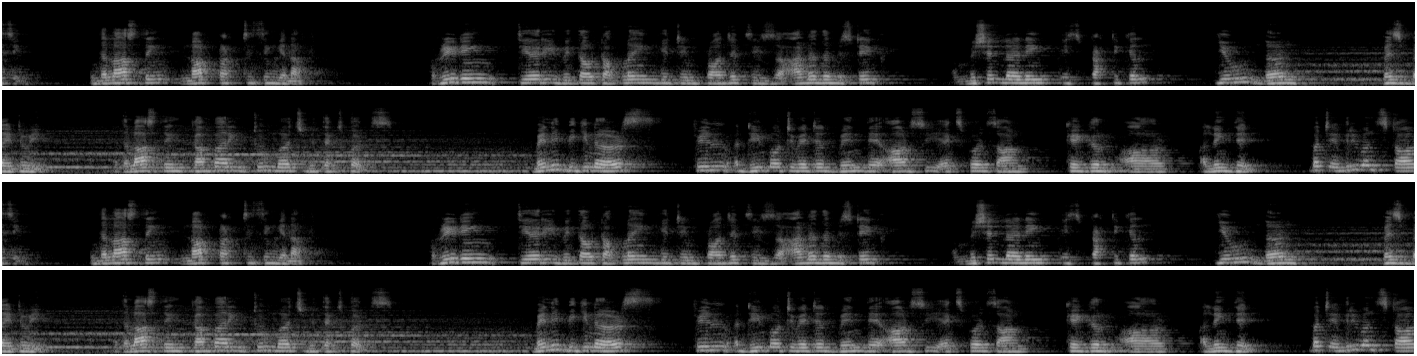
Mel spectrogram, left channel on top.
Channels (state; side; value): identical; both; correlation 1.00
